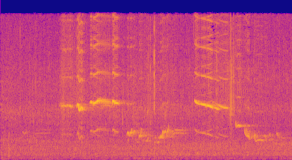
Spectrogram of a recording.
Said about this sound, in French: qui s'écoule au milieu de ces bois épais et de ces oiseaux. Siffleur.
